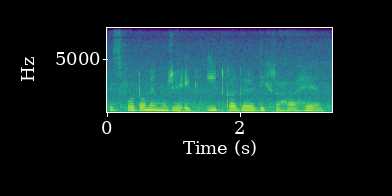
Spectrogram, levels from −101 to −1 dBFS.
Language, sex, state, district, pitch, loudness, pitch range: Hindi, female, Arunachal Pradesh, Lower Dibang Valley, 200 Hz, -14 LUFS, 195-215 Hz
